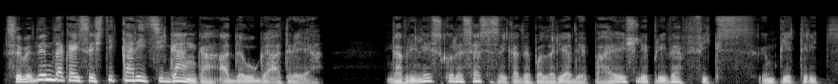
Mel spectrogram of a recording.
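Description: A man narrating a literary story as an audiobook, measured and expressive. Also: low voice, slightly rough, dry recording, clean studio sound. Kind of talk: audiobook reading.

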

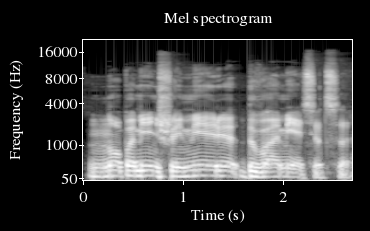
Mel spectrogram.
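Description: A stern, brooding shadow king homunculus for an audiobook, low and grave. He speaks slowly and heavily. The sound is dry and close to the mic. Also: sharp tone, smooth, no room sound. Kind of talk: audiobook role.

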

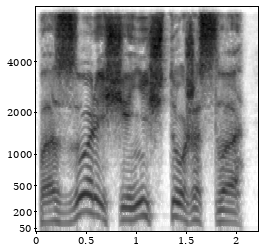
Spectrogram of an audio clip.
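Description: A man's voice: mid-range voice, expressive, unhurried, fairly bright tone, dry recording, muffled recording, voice pushed up. A man voicing a stern scornful old duke. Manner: harsh, scornful, mocking. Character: stern powerful male duke, a father scolding his son.

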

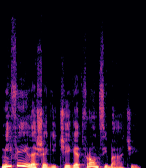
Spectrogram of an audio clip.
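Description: A man voicing a proud, easily upset young woman in a read-aloud story who bursts out indignantly, pitched high. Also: wildly swooping pitch, creaky, dark tone, slightly rough, exaggerated voice. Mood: wary. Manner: indignant outbursts.

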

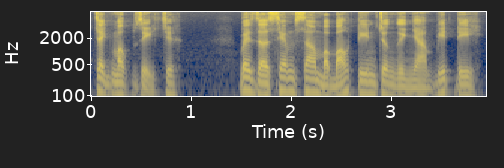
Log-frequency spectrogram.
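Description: A grave, fatalistic village elder speaks in a measured, commanding way, played by a man. The voice is deep, close and dry. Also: expressive, dry recording.

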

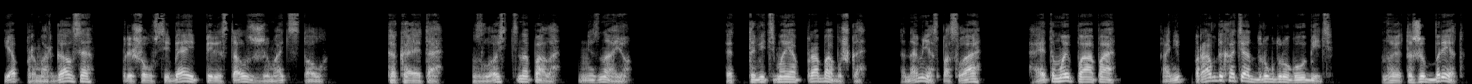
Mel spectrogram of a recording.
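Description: A man narrating a first-person story in a measured storytelling manner. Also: lowish voice, very animated, breathy edge, no room sound, studio quality.

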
